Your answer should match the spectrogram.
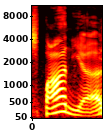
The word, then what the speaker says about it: Spagna: So, you know, we've got LJOY, we've got a guy whose names is spelled Spagna, but is pronounced Spana.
